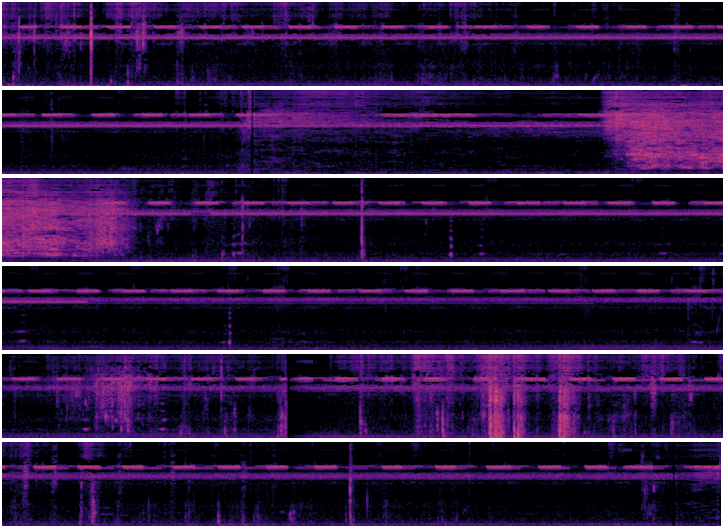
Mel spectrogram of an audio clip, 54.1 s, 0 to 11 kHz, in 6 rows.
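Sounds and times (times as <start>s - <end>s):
night insects chirping: 0.0s - 54.0s
net splashing into water: 36.8s - 38.1s.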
